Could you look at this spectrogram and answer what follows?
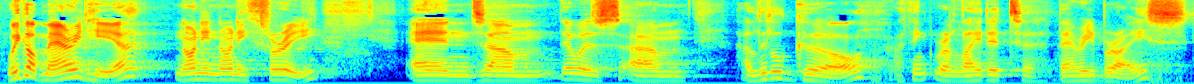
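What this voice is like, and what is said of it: Noticeable non-local accent. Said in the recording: “you'll adjust to my accent. I'll try to speak a bit slower ... Because of the accent.”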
